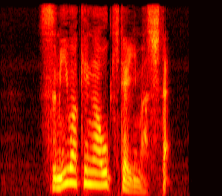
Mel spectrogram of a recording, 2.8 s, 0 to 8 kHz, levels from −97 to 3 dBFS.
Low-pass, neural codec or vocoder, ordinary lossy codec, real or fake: 7.2 kHz; none; AAC, 32 kbps; real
